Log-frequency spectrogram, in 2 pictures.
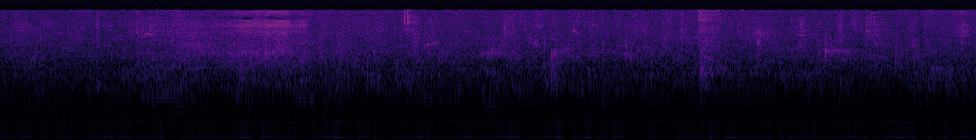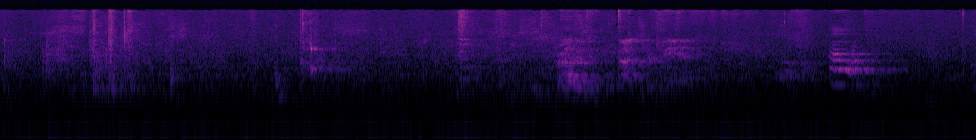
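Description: Teenage girls and boys chat quietly in a large, echoing hall.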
